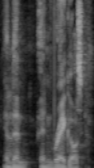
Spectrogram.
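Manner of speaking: ordinary talk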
